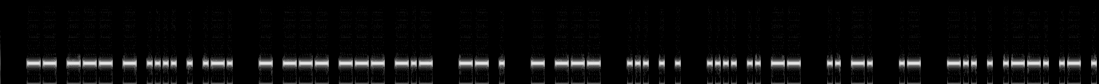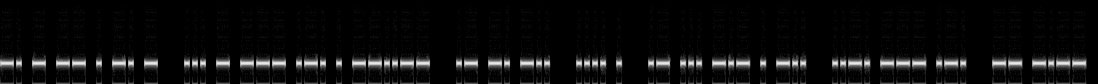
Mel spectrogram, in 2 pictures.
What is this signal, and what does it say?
Morse code, heard as a keyed tone, about 31 wpm, 1000 Hz. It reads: MOTHER TOOK ME TO SEE HIM IN A DEPARTMENT STORE, AND HE ASKED FOR MY
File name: qotdfiles / 30wpm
